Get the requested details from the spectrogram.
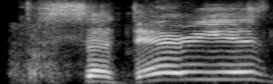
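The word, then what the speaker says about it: Cedarian: Yeah, so Dario, we gotta let Mikey pronounce his name correctly. Mikey, what's the name? Cedarius de Leon Lamb.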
